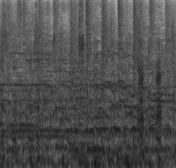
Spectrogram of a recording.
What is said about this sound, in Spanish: Aplauden aquí todo.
